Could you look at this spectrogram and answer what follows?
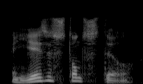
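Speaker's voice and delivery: ordinary talk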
